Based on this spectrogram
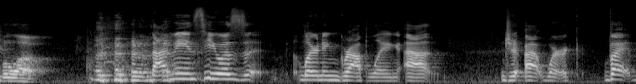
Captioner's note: laughs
